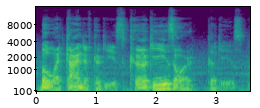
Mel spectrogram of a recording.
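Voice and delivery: slow knowing tone, leaning on the second cookies; suggestive hint. Retold or imitated. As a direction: drag it out with a wink about weed. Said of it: "message me going".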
